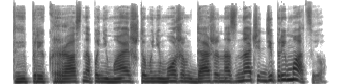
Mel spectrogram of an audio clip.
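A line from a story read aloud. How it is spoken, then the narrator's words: Growl. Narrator (Russian): прорычал он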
